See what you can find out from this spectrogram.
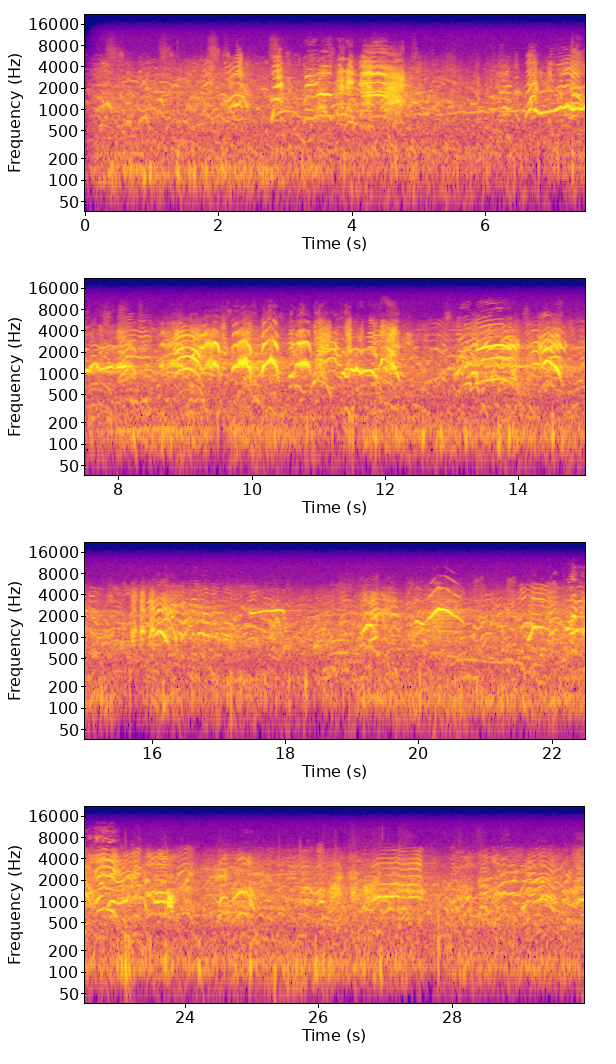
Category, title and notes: Soundscapes > Urban
A public sports field at lunchtime adjacent a school on an overcast and rainy spring day.
playground, screaming, yelling, children, kids, playing, shouting, ambience, oval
